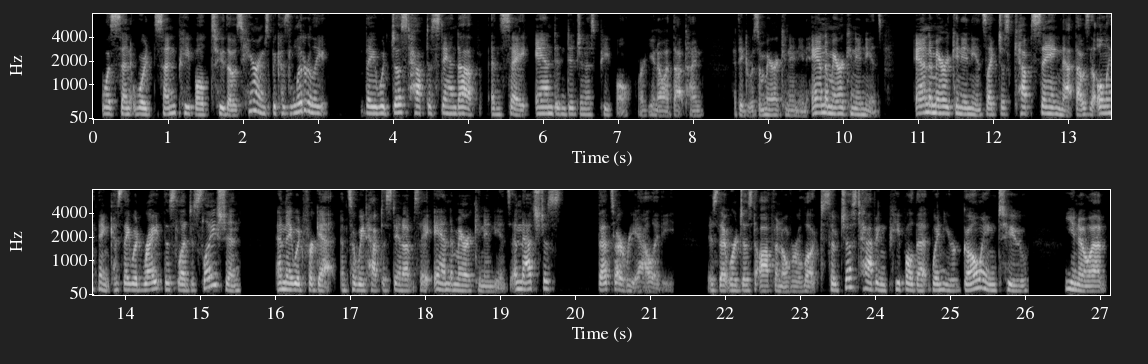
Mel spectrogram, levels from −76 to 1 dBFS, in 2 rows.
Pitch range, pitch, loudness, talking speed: 160-190 Hz, 175 Hz, -20 LUFS, 210 wpm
